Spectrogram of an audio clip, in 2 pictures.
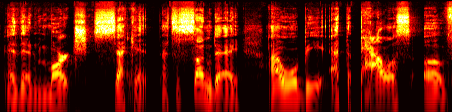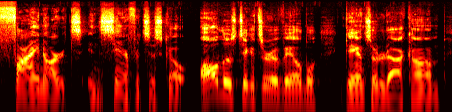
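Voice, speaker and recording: A male comedian hosting a podcast with an animated, swinging pitch. He riffs loosely and playfully. Now and then he slips into quick mocking impressions. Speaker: podcast host and stand-up comedian. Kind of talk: casual comedic podcast chat.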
